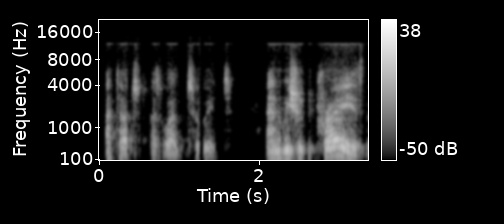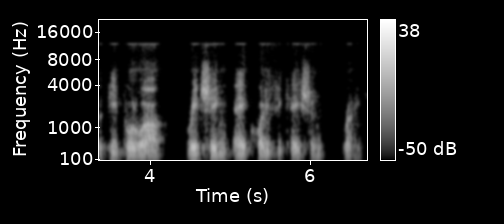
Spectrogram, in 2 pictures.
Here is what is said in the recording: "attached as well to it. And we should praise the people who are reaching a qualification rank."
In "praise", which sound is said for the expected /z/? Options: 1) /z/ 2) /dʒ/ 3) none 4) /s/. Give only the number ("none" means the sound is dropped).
1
